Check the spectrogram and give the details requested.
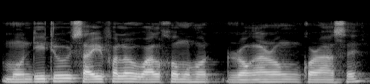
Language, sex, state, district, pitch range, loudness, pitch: Assamese, male, Assam, Sonitpur, 115-130 Hz, -15 LUFS, 120 Hz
